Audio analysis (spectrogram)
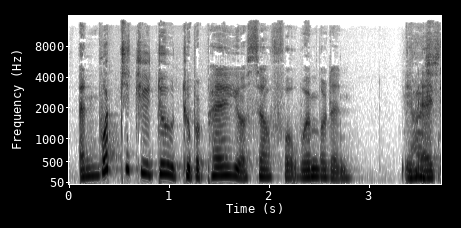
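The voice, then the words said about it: Slight put-on Japanese accent. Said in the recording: “Nice Japanese accent. ... That was just it was just a slight Japanese accent, wasn't it? Like, didn't overdo it.”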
